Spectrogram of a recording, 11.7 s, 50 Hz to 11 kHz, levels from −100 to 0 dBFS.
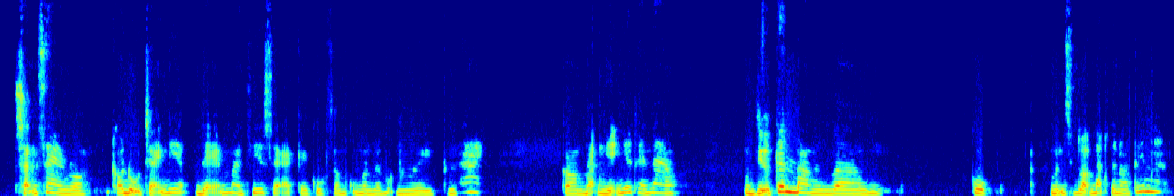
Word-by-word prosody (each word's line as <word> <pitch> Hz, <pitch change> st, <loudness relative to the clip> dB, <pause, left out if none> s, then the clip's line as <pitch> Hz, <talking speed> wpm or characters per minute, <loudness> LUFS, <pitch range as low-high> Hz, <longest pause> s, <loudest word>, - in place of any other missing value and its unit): sẵn -, -, +1 dB
sàng 245 Hz, -7 st, -2 dB
rồi, 195 Hz, -2 st, -1 dB, 0.3 s
có 230 Hz, -, 0 dB
đủ 230 Hz, -, +5 dB
trải -, -, -1 dB
nghiệm 245 Hz, +1 st, -2 dB
để 200 Hz, -3 st, 0 dB
mà 240 Hz, -2 st, -3 dB
chia 245 Hz, -2 st, 0 dB
sẻ 250 Hz, -, -5 dB
cái 200 Hz, -, -5 dB
cuộc 210 Hz, -, -6 dB
sống 210 Hz, -, -3 dB
của -, -, -7 dB
mình 220 Hz, -2 st, -1 dB
với 195 Hz, -, -4 dB
một 230 Hz, -, -7 dB
người 190 Hz, -2 st, -2 dB
thứ 215 Hz, -, -2 dB
hai. 285 Hz, +1 st, -6 dB, 0.8 s
Còn 210 Hz, -1 st, -1 dB
bạn 220 Hz, +1 st, -1 dB
nghĩ 195 Hz, -3 st, +2 dB
như 270 Hz, +3 st, +2 dB
thế 235 Hz, -, -5 dB
nào? 235 Hz, -2 st, -4 dB, 0.7 s
Giữa 210 Hz, -2 st, +5 dB
cân 315 Hz, -3 st, +11 dB
bằng 230 Hz, -6 st, +1 dB
và 215 Hz, -1 st, +1 dB, 1.2 s
cuộc 220 Hz, -3 st, +2 dB, 0.6 s
mình 220 Hz, -, +1 dB
xin 225 Hz, +1 st, -4 dB
lỗi, -, -, +3 dB
bạn 245 Hz, -, 0 dB
cứ 235 Hz, -, 0 dB
nói 220 Hz, -1 st, -3 dB
tiếp 315 Hz, -, +2 dB
nha. 310 Hz, -, -1 dB
225 Hz, 205 wpm, -32 LUFS, 210-245 Hz, 1.2 s, cân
